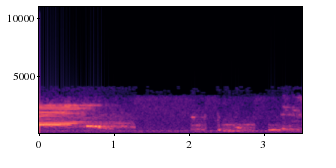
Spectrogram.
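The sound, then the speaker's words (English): A basketball game horn sounds for a substitution as Evangel goes to the bench, a loud, buzzy, sustained blast of about a second, then cuts off, leaving quieter, scattered crowd-like noises and murmurs. “Evangel, as you hear the horn in the background, going to the bench.”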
